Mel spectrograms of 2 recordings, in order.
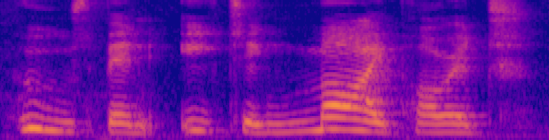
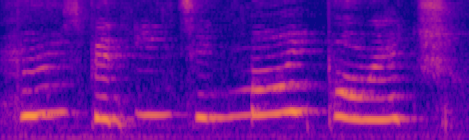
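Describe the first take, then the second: First: The voice is loud, low and growly. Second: The voice is soft, quiet and gentle. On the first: "in a loud growly voice" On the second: "in a soft gentle voice"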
